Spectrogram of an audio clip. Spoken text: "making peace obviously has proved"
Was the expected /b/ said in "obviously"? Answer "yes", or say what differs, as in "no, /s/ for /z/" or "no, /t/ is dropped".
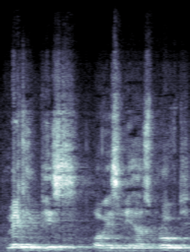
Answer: no, /b/ is dropped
